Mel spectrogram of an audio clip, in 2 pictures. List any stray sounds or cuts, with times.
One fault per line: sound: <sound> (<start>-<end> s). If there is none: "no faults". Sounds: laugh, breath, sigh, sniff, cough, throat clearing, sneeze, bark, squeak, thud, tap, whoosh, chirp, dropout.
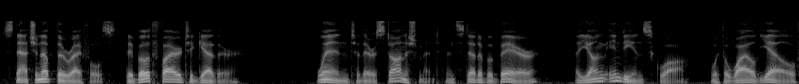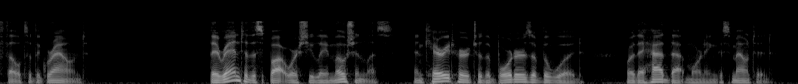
no faults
